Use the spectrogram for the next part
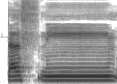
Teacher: تسنیم سین کے سیٹی کی آواز آئے گی اور یائے مدہ ہے دو حرکات لمبا کر کے پڑھیں گے.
